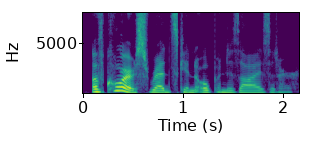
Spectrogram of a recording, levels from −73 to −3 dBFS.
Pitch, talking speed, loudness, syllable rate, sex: 210 Hz, 220 wpm, -19 LUFS, 6.2 syllables/s, female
